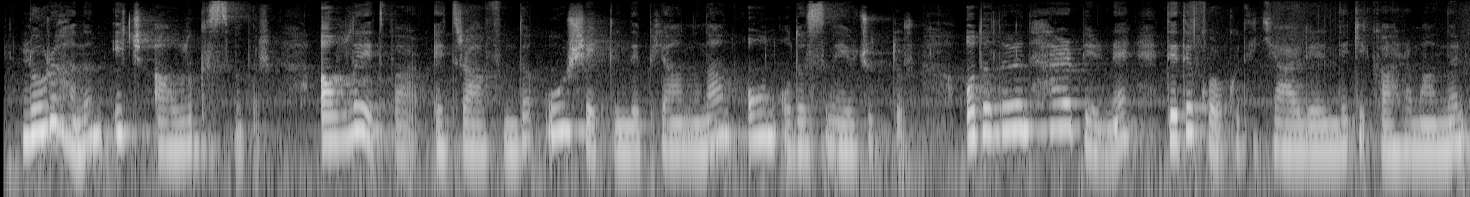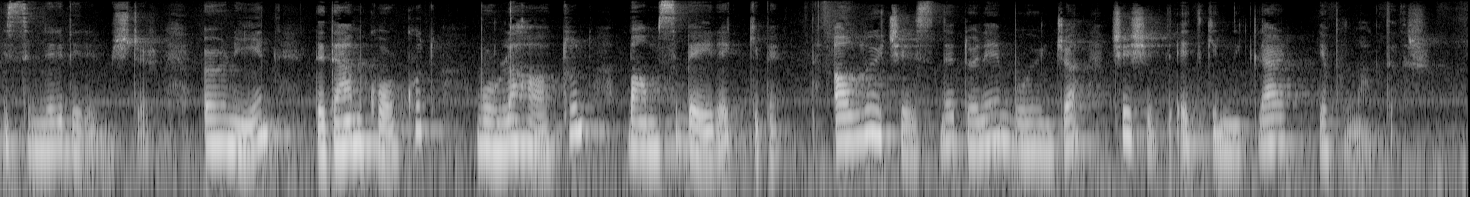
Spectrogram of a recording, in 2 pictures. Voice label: turkce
